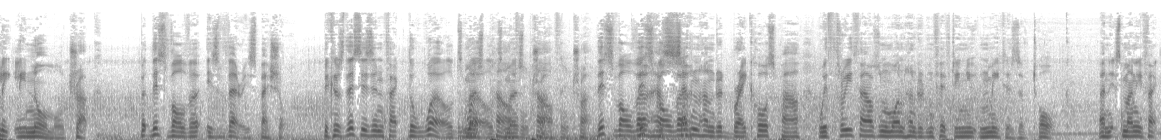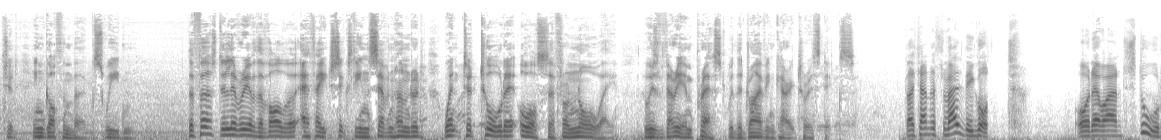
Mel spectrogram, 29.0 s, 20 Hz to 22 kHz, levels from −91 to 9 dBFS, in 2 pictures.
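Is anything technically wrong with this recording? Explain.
Yes. From 5.73 to 8.65 s there is a doubled audio track, likely from a second, slower capture path or an edit leaving two copies out of step. A full-band copy trails about half a second behind at roughly equal loudness, with no decay or room colour, and it begins and ends abruptly.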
